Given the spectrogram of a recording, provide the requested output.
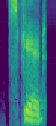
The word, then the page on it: sked: Indian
